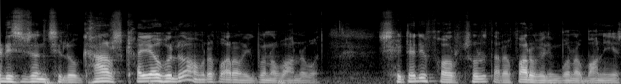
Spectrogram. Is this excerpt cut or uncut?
uncut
